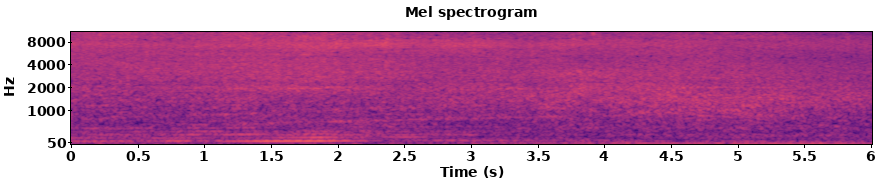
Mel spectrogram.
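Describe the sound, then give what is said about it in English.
A car drives past at a crosswalk during guide dog training, its low engine hum swelling briefly in the first couple of seconds before fading into a steady wash of road noise, with no voices. “Went behind this car out in the crosswalk.”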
